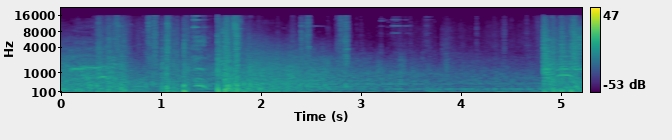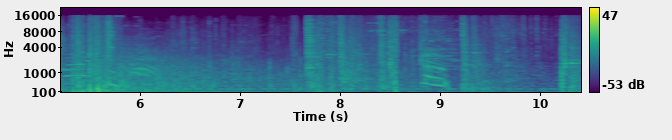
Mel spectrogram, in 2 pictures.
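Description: A bolt action rifle clacks as it is worked.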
